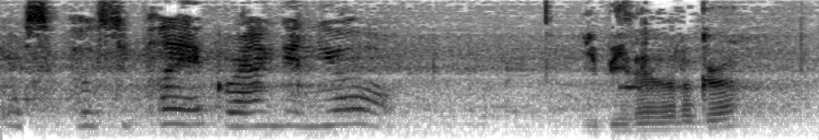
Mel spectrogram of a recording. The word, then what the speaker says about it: Grand Guignol: Tomorrow night you're supposed to play at Grand Guignol.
